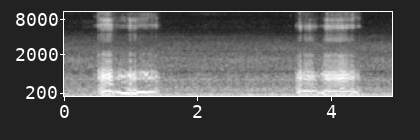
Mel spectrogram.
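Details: Sleeping cat named Willow, said to snore like a big dog: two drawn-out raspy snores about three seconds apart, separated by quiet breathing and a low constant hum.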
